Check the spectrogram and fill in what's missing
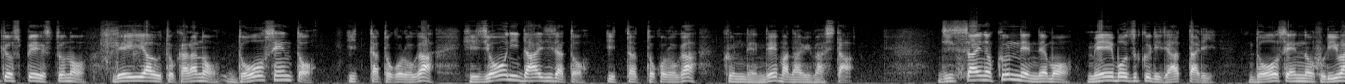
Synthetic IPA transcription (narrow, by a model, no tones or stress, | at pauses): kʲo̞sɨ̥pe̞ːsɨ̥t̪o̞no̞ɾe̞iaɯ̟t̪o̞kaɾano̞d̪o̞ːsẽ̞nt̪o̞ | it̪ːat̪o̞ko̞ɾo̞ɡaçiʑo̞ːɲ̟id̪aiʑid̪at̪o̞̰ | it̪ːat̪o̞ko̞ɾo̞ɡakɯ̟̃nɾẽ̞nd̪e̞manabʲimaɕi̥t̪a̰ | d͡ʑisːaino̞kɯ̟̃nɾẽ̞nd̪e̞mo̞me̞ːbo̞zɨkɯ̟ɾʲid̪e̞at̪ːaɾʲi | d̪o̞ːsẽ̞nːo̞ɸɯ̟ɾʲiβa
